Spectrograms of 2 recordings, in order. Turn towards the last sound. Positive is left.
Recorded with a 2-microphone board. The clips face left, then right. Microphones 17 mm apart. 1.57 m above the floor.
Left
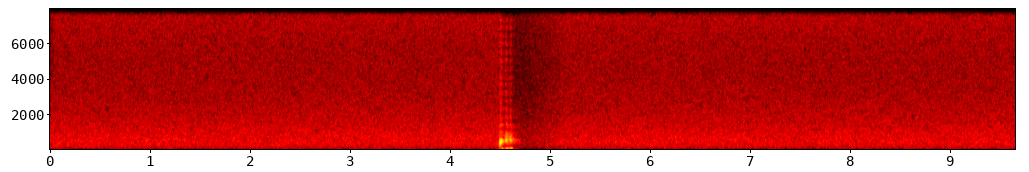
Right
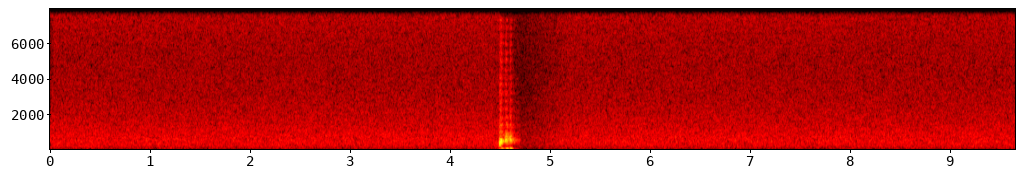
turn(degrees=-25)  # may be behind; listen again after turning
